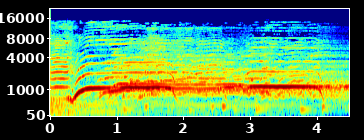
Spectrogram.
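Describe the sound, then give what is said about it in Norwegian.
A crowd of fans standing outside a courthouse cheers and shouts to Johnny Depp as he heads into the courtroom, many raised voices overlapping in drawn-out calls and whoops. The sound stays loud for several seconds without a break. “Da Depp var på vei inn i rettslokalet, så sto det en haug med fans på utsida og ropte til han for å oppmuntre han.”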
